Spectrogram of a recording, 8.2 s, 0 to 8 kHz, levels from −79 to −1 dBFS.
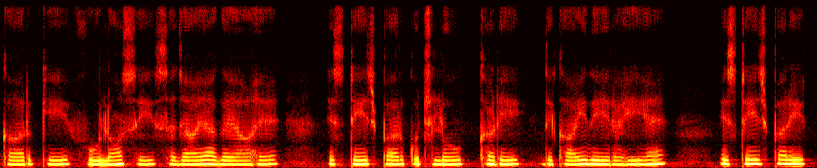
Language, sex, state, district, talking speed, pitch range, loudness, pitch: Hindi, female, Chhattisgarh, Kabirdham, 130 wpm, 180-195 Hz, -14 LUFS, 185 Hz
